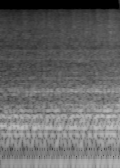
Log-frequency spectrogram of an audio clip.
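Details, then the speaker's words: "Junkyard dawg" engine idling after fresh oil with Lucas additive, new spark plugs (old ones burnt) and new filters: steady, even, smooth low rumble with no knocks, misses or hunting; a clean normal idle. "so she sounds really good idling really well hopefully you guys can hear that"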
